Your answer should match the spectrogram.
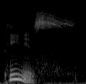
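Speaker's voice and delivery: "penis" in one go, high PEE falling to soft -nis; front stress, joined up. Shown as a demonstration. Teacher gives the finished word to students, front-stressed "penis". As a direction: say "penis" quickly joined, high then dropping. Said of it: "다시 한번 해볼까요?".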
